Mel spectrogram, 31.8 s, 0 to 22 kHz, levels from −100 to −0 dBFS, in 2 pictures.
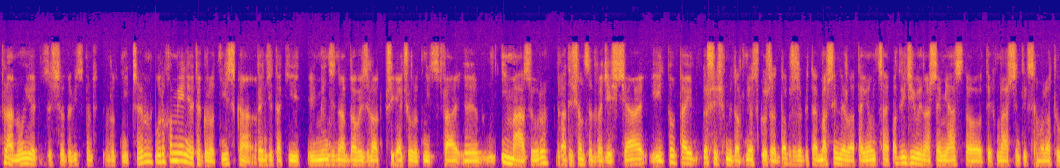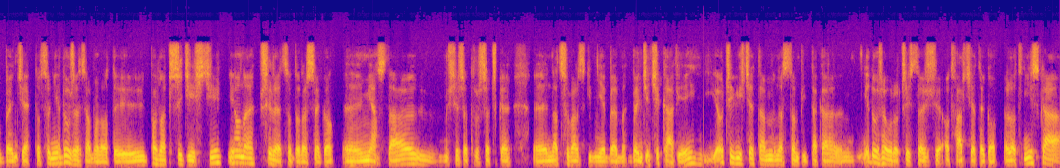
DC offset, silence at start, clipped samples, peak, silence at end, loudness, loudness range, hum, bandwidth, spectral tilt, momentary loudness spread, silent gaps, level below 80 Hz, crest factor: under 0.1%; 0.05 s; under 0.1%; 0 dBFS; 0 s; -11 LUFS; 2 LU; none; 8.2 kHz; -5 dB/octave; 5 LU; none; -42 dBFS; 10 dB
